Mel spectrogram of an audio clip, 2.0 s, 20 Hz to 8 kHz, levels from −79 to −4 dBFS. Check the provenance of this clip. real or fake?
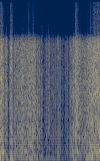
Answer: real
